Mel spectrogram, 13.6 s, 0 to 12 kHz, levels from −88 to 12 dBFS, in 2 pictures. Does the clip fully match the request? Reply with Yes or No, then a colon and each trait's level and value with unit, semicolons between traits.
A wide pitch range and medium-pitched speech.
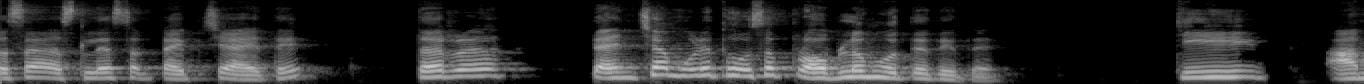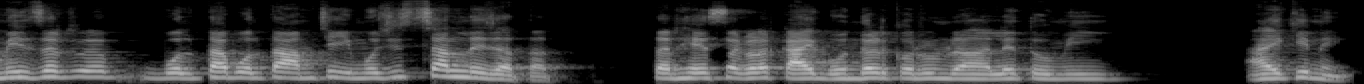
No: average, 3.7 semitones; medium, 175 Hz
